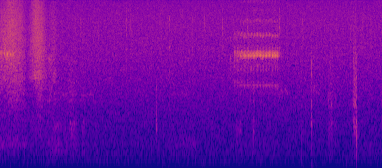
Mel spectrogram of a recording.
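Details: Three-striped poison frog, the Greenback form of Ameerega trivittata, calling in the early morning: after faint scattered ticks, a single clear buzzy tonal note with stacked overtones holds for under a second, then a few soft clicks follow.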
